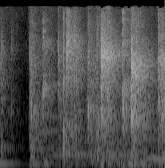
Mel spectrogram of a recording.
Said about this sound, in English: Are you blessed, friends? Clap your hands, church.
